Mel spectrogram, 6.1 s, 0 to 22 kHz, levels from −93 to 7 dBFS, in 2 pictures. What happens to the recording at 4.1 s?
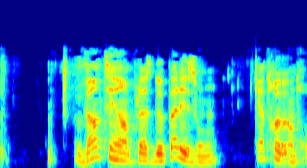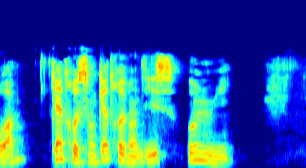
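Low-delay AAC compression runs throughout, including 4.1 s: short frames, likely at about 32 kbps, resolve harmonics poorly, leaving the speech plainly rough and grainy.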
